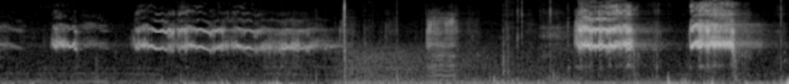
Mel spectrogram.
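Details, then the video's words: Terrified alpaca running from herd dogs, screaming as it flees. It gives shrill, harmonic, wavering cries: a short one, then a long quavering scream of about two seconds. Two brief, louder piercing bursts follow over a low background rumble. "Terrified alpaca runs screaming for safety near herd dogs"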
